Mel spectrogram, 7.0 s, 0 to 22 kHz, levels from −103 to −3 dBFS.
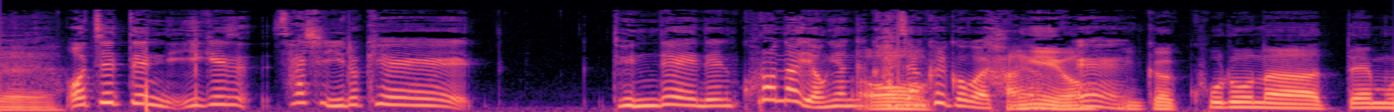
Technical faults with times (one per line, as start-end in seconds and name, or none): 0.73-1.00 loud pop
4.49-4.51 loud pop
